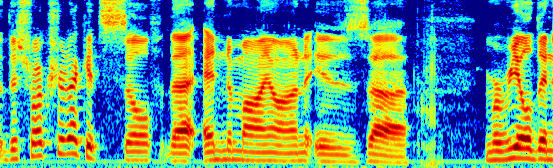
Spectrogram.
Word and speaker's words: Endymion: And yes, I'm pronouncing it Endymion, not Endymion, not Endymon. It's Endymion. It's not that hard, people.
